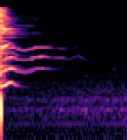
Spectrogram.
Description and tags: Dings with a pot of water with natural flanger effect
bell, clang, ding, flanger, gong, metal, metallic, ting, water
